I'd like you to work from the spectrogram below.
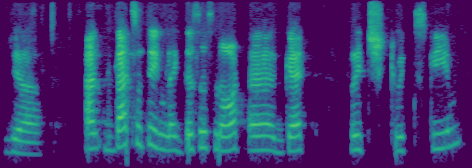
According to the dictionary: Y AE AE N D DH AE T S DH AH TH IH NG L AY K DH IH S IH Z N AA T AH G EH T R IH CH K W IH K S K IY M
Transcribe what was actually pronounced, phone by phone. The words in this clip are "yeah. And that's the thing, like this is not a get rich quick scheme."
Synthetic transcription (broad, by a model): Y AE AE N D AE T S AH T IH NG L AY K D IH S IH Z N AA T AH G EH T R IH CH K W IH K S K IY M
